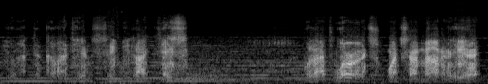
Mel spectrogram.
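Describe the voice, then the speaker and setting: An actor voicing a surly, greedy male alien crime boss with a gravelly growl in a video game. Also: mid-range voice, little pitch movement, moderate pace, bright, forceful tone, soft background music, heavily acted. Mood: indignant. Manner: grudging, bargaining menace.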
